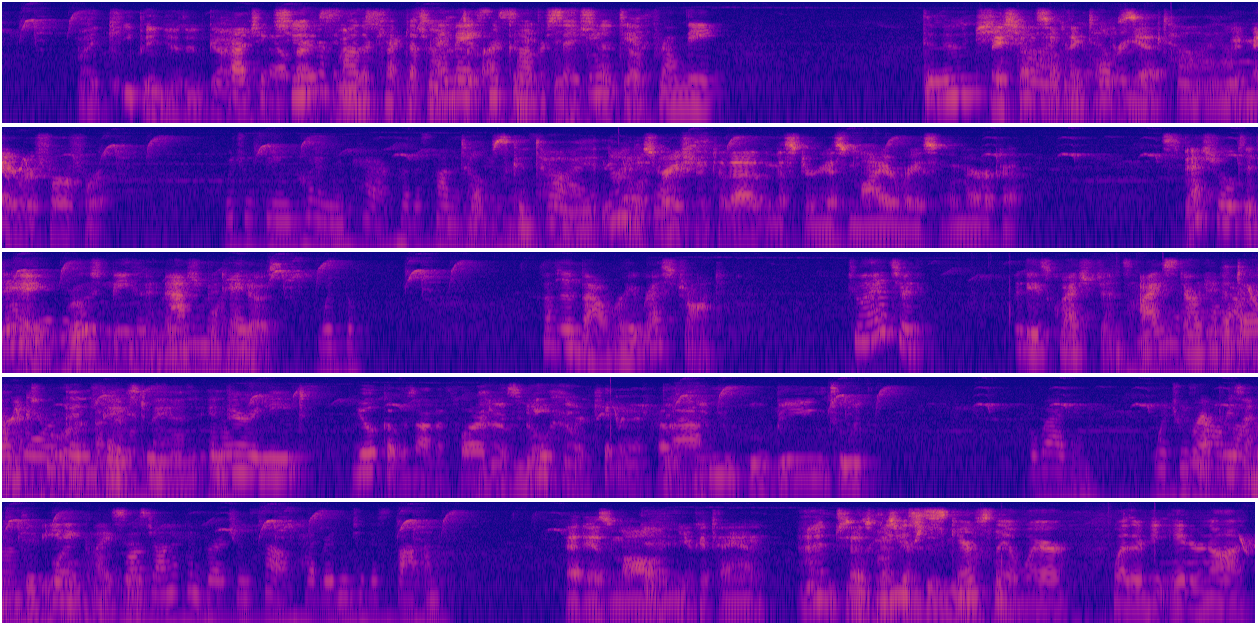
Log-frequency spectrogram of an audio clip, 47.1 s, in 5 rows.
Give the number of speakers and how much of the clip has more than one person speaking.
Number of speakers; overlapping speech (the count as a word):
seven, about 40%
